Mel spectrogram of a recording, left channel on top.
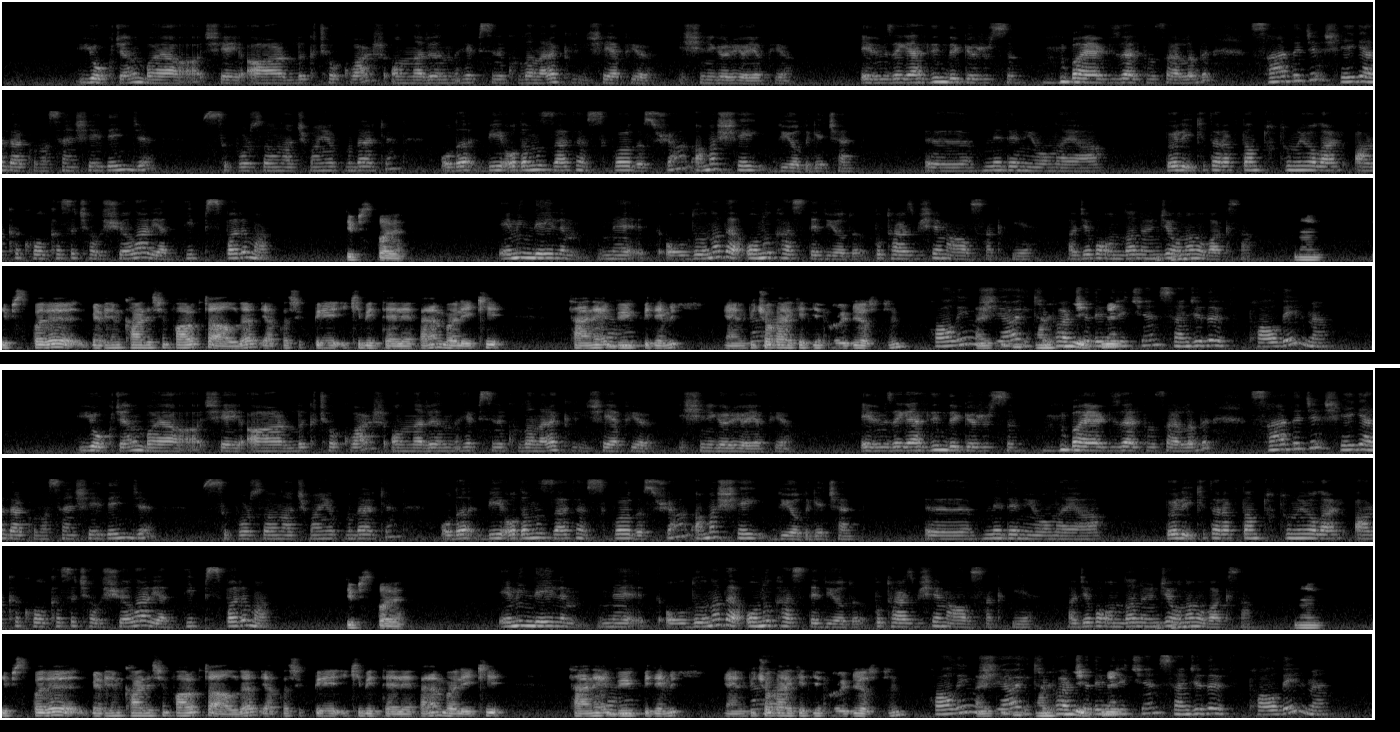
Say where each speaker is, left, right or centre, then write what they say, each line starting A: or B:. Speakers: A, on the right (about 25°); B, on the left (about 60°).
A: Yok canım bayağı şey ağırlık çok var. Onların hepsini kullanarak şey yapıyor. işini görüyor, yapıyor. Evimize geldiğinde görürsün. <laughs> Baya güzel tasarladı. Sadece şey geldi aklıma. Sen şey deyince spor salonu açman yok mu derken o da bir odamız zaten spor odası şu an ama şey diyordu geçen. Ee, ne deniyor ona ya? Böyle iki taraftan tutunuyorlar. Arka kolkası çalışıyorlar ya. Dips barı mı?
B: Dips barı.
A: Emin değilim ne olduğuna da onu kastediyordu. Bu tarz bir şey mi alsak diye. Acaba ondan önce
B: Hı.
A: ona mı baksam?
B: Yani dips barı benim kardeşim Faruk da aldı. Yaklaşık bir 2000 TL falan böyle iki tane
A: Hı hı.
B: büyük bir demir. Yani
A: Hı
B: birçok
A: hı.
B: hareketi yapabiliyorsun.
A: Pahalıymış
B: Hani
A: ya iki
B: Hanef'in
A: parça
B: de içine
A: demir için. Sence de pahalı değil mi?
